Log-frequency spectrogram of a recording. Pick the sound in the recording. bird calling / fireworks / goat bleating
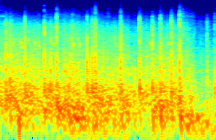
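fireworks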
